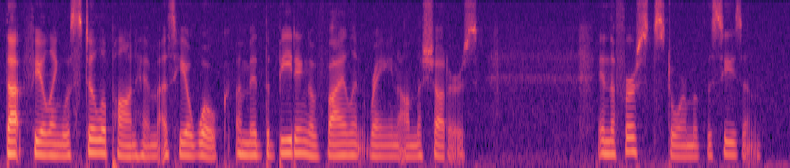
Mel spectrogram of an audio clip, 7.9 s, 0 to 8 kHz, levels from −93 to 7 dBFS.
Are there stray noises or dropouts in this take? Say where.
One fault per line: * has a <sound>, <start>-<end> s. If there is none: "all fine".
all fine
